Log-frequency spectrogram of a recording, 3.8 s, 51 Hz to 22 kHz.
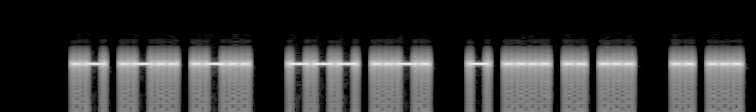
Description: Morse code, heard as a keyed tone, about 40 wpm, 700 Hz. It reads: ALL OF THIS IS
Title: Sentences from Top 1100 Words 40wpm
